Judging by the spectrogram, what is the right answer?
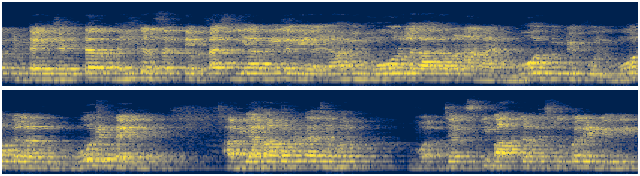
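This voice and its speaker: A male English teacher explaining grammar to students in a classroom, calling them "beta" and repeating words slowly. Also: high-pitched. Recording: echoey room, distant mic, dull sound.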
